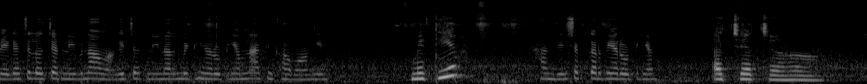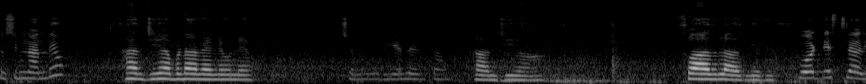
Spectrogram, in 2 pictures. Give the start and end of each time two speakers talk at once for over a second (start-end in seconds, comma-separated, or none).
none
